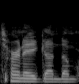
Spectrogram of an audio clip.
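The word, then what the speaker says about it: ∀ Gundam: it's pronounced Turn A Gundam or some shit. It's wild. Because otherwise it just looks like V, right? It looks like V Gundam.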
